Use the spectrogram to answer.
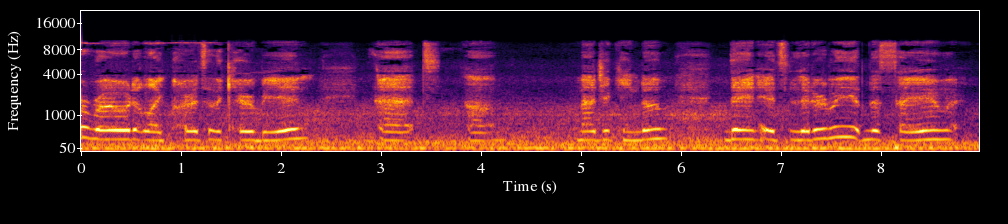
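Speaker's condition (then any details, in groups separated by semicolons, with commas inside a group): Cerebral palsy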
